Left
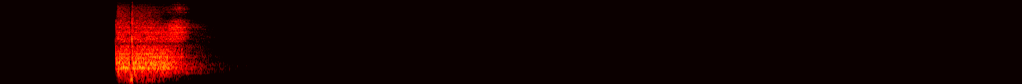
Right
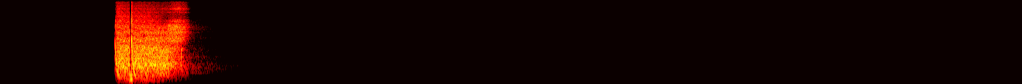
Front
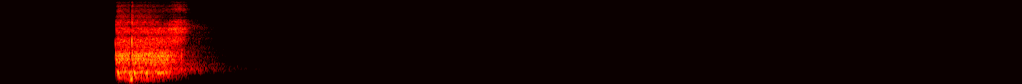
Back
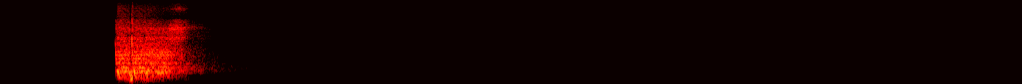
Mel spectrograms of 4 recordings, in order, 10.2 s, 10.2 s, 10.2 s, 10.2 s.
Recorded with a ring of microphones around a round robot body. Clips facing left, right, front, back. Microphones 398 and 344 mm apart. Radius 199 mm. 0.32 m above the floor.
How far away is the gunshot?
About 0.5 m.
